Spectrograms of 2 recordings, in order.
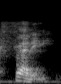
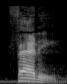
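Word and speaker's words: Fedde: It's Eric Fetty. Fetty. He's a UNLV guy, so we want his name pronounced correctly on this show.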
